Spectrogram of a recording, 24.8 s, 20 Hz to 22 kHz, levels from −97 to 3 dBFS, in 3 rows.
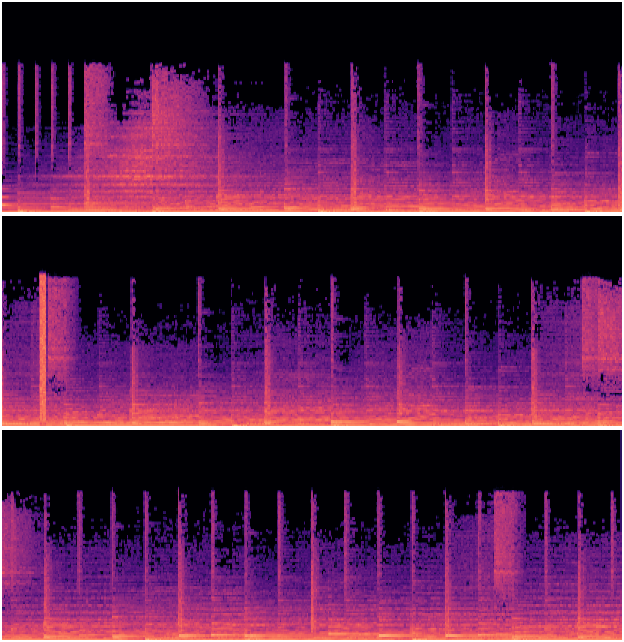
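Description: At 8.78 s a burst of loud noise cuts in and lasts until 8.86 s, about 80 ms. This is samples built from the wrong bytes. For that stretch the reader assembles each sample incorrectly, whether offset by a byte, in swapped order or on the wrong alignment. The rapidly changing low bits end up as the most significant part of every value. The result is harsh, full-band hiss in place of the original sound.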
